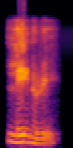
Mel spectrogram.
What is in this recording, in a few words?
"laniary", Indian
